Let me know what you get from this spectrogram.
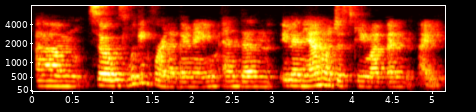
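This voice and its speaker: Woman, thirties, lowish voice, hesitant with ums, very echoey room, a bit off-mic. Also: moderate pace, darkish tone, far from the mic. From Belgium. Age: 30s. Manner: thoughtful, many ums and restarts. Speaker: guest. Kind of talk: casual interview answers.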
